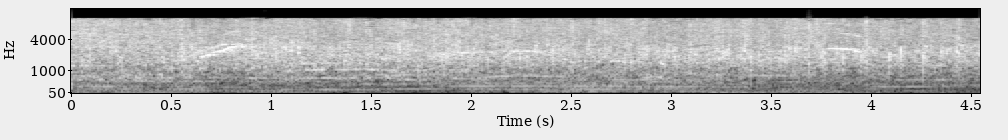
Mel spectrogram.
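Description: A studio audience at the end of a comedy show gives loud, sustained applause that stays even and dense from start to finish, with no voices cutting through.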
